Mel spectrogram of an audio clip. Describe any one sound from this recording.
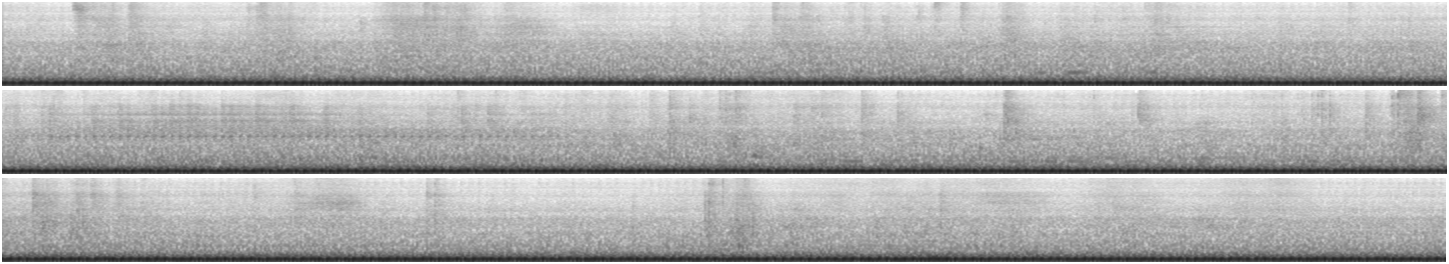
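Rattles and knocks sound from inside a moving bus.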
